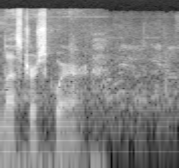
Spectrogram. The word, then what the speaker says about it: Leicester Square: price ticket booth at Lester square and Lester Square which certainly doesn't look like it's spelled that way is the heart of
